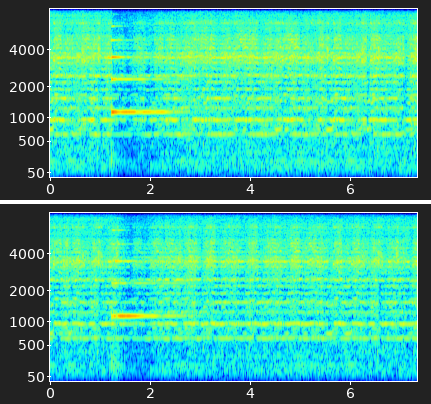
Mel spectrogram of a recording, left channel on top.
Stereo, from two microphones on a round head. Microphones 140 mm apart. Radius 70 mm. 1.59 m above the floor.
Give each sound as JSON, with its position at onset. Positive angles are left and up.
{"t": 1.2, "sound": "a piano", "side_deg": 45, "distance_m": 0.8}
